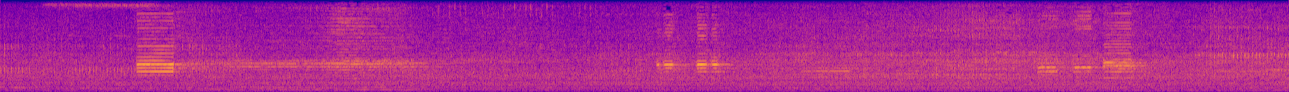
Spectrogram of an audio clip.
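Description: Car horns honk in short bursts in the distance.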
